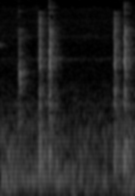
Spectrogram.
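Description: A handful of quiet computer keyboard keystrokes, five sharp clicks in two small groups with a pause between, close and isolated with no talking.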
